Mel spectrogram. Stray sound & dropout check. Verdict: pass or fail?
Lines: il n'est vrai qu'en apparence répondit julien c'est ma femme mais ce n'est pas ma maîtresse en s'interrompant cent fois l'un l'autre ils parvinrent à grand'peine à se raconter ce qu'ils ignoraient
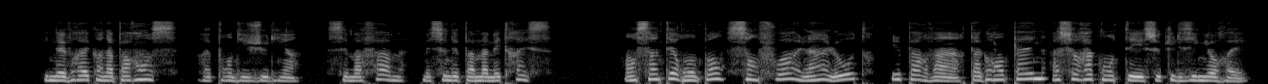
pass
